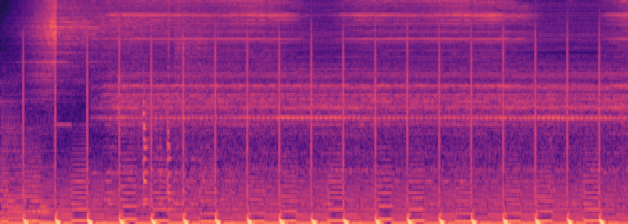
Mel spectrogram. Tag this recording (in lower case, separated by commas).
music, tools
